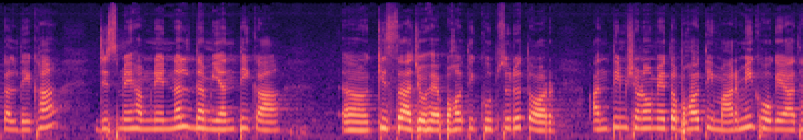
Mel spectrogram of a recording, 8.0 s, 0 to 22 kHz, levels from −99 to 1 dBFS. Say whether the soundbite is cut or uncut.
uncut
